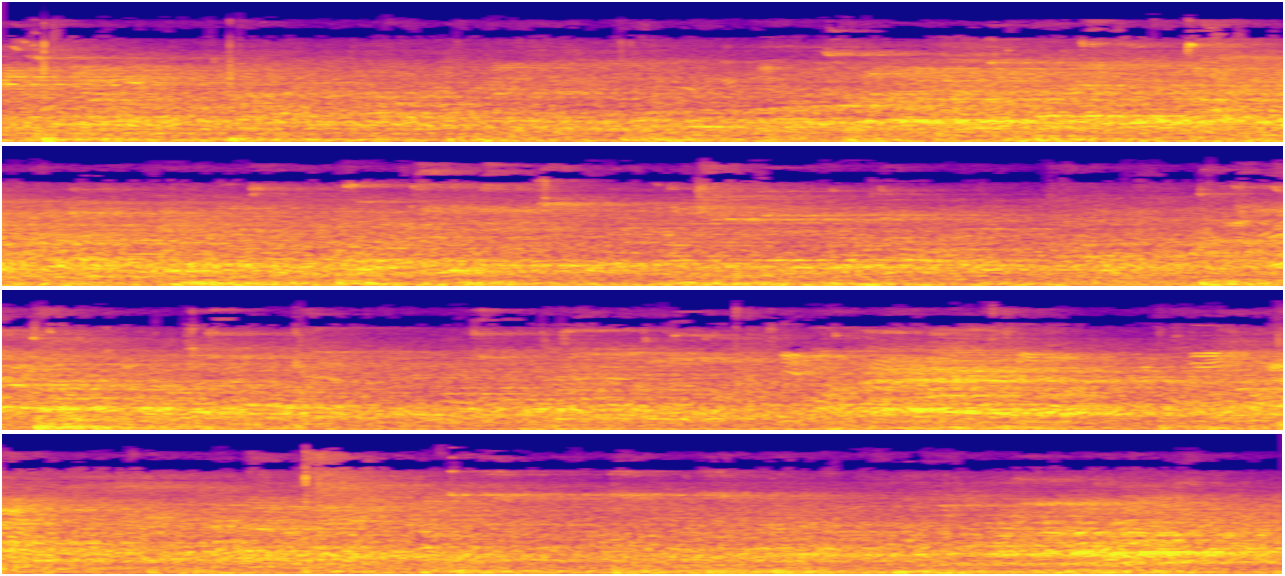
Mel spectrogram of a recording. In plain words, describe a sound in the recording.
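Young men talk and call out across a large echoing gym.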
